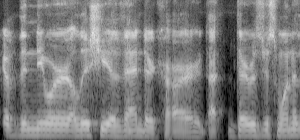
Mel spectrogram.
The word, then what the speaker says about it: Vikander: You're pronouncing that? Yeah, I can't. Vikander. Vikander.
